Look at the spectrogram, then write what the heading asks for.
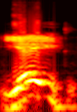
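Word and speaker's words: eight: ஜி ஹெச் டி மைட் இஐ ஜி ஹெச் டி எய்ட் எய்ட்னா எட்டு இங்க பாருங்க எய் இட் அவ்வளவுதான் மை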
